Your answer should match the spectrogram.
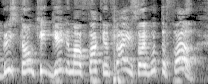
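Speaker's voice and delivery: high-pitched, indignant retold warning; indignant outburst. Telling boyfriend to back off mid-fight, indignant.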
